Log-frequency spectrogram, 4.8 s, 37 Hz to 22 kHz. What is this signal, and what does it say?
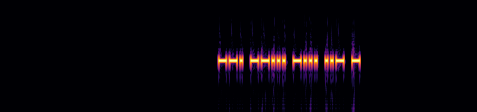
Morse code, heard as a keyed tone, about 46 wpm, 700 Hz. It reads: G7BUT
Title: DXCC-100 Call Signs - 5 Characters - Repeated 3x - 45wpm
